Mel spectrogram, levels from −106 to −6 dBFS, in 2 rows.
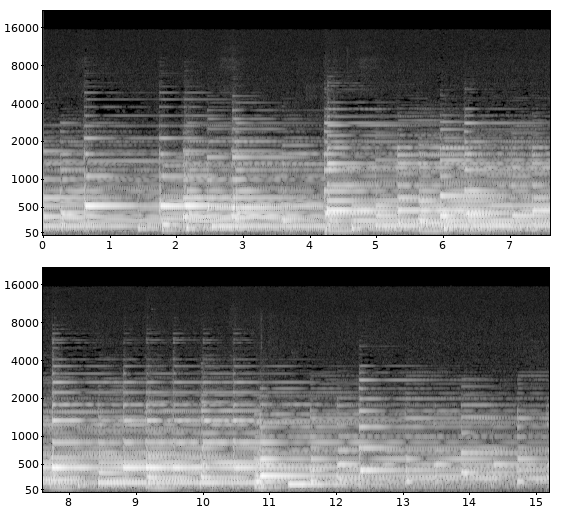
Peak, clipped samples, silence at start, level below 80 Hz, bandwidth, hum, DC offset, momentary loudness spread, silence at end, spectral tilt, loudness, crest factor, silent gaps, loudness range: -2 dBFS; under 0.1%; 0 s; -50 dBFS; 5.8 kHz; none; under 0.1%; 11 LU; 0 s; -10.5 dB/octave; -18 LUFS; 16 dB; none; 4 LU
